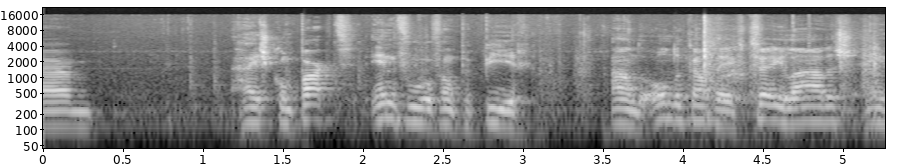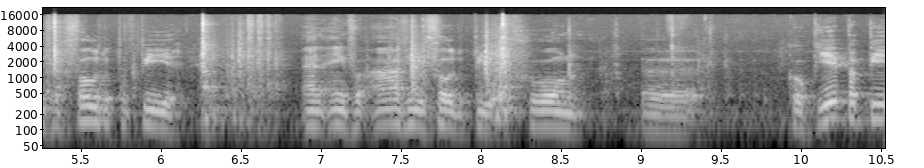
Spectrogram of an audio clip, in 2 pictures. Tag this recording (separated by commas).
Speech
